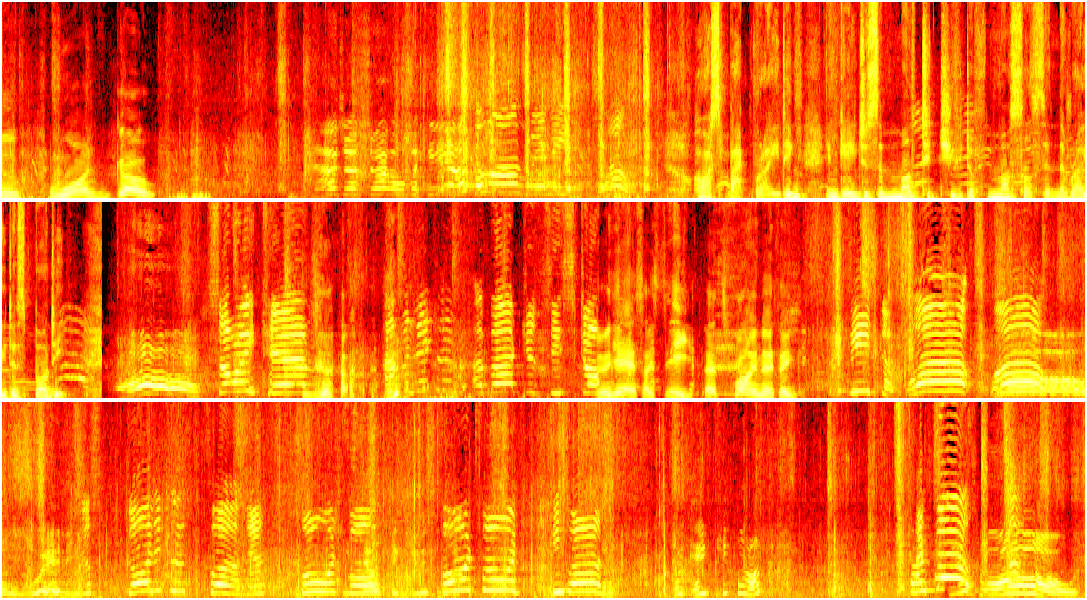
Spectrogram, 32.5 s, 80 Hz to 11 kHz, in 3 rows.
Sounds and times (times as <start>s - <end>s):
Child speech, kid speaking: 3.2s - 6.5s, 8.8s - 17.2s, 19.1s - 29.3s, 30.6s - 32.4s.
